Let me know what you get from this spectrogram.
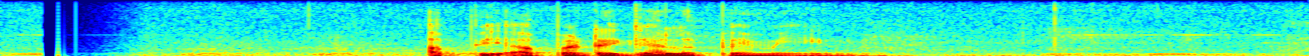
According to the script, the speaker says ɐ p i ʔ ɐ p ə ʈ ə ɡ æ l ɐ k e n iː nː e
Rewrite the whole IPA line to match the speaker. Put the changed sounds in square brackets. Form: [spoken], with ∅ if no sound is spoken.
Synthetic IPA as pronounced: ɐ p i ʔ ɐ p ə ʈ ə ɡ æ l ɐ [p] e [m] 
